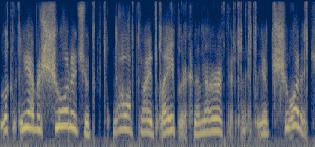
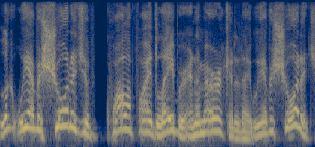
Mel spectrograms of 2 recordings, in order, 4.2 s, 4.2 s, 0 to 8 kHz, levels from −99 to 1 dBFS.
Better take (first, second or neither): second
